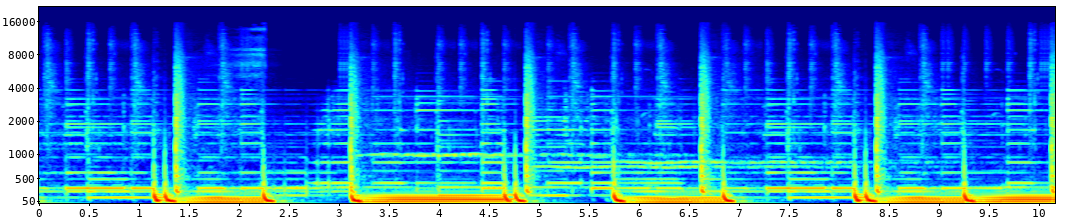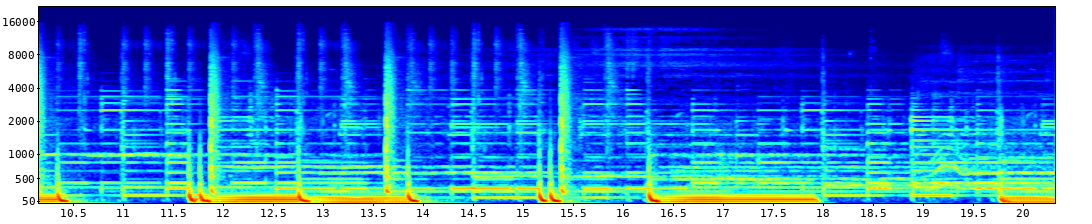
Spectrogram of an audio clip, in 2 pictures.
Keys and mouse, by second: 1.1 alt+click, 2.7 alt+click, 4.6 ctrl+click, 10.5 double click.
